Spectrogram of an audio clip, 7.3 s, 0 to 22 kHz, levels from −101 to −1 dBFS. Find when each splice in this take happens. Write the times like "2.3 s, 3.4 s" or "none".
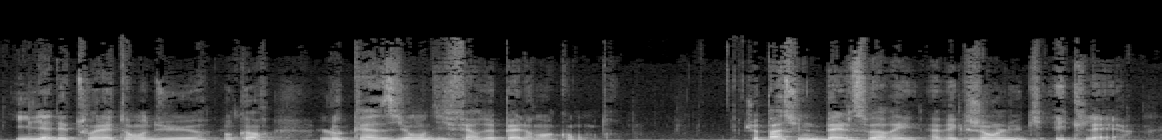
1.4 s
